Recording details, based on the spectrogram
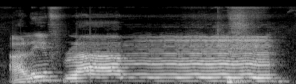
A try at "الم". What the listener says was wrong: idgham langsung. Ini mad dulu. Mad dulu, bukan langsung idgham. Karena kita memahami di situ ada la setelah ada alif. Cara memahami bacanya seperti seolah-olah madarid disukun. Lam.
